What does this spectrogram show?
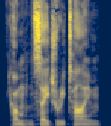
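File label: "compensatory time", British English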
